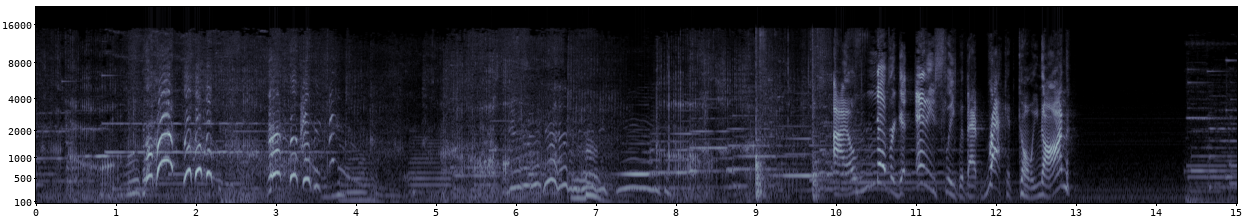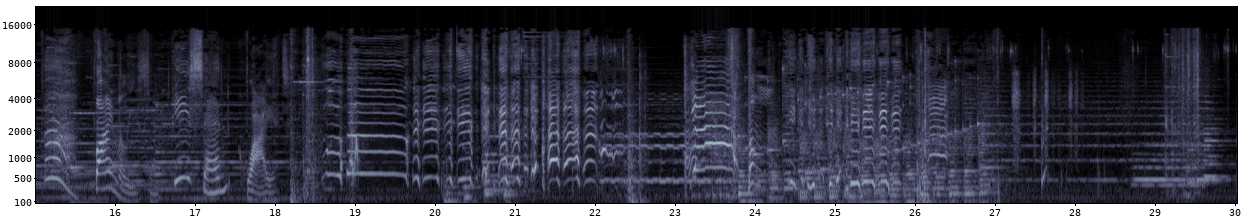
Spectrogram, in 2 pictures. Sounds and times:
Music: 0.0 - 12.8, 14.3 - 18.6, 20.0 - 21.3, 22.4 - 30.0.

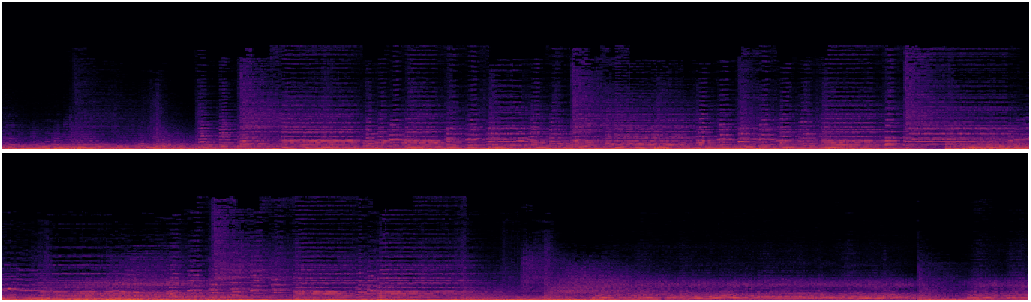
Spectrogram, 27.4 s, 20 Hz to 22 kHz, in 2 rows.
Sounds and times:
Music: 0.0 - 27.3.

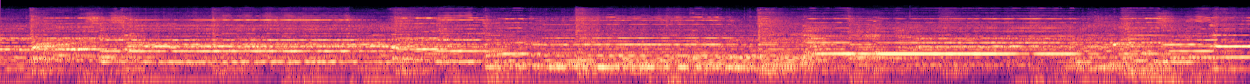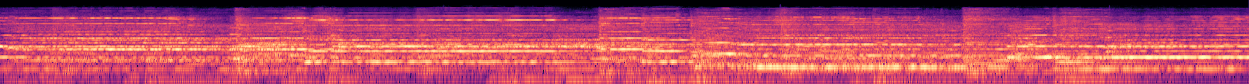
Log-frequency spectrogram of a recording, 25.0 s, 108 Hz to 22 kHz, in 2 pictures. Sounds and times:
Music: 0.0 - 24.9.

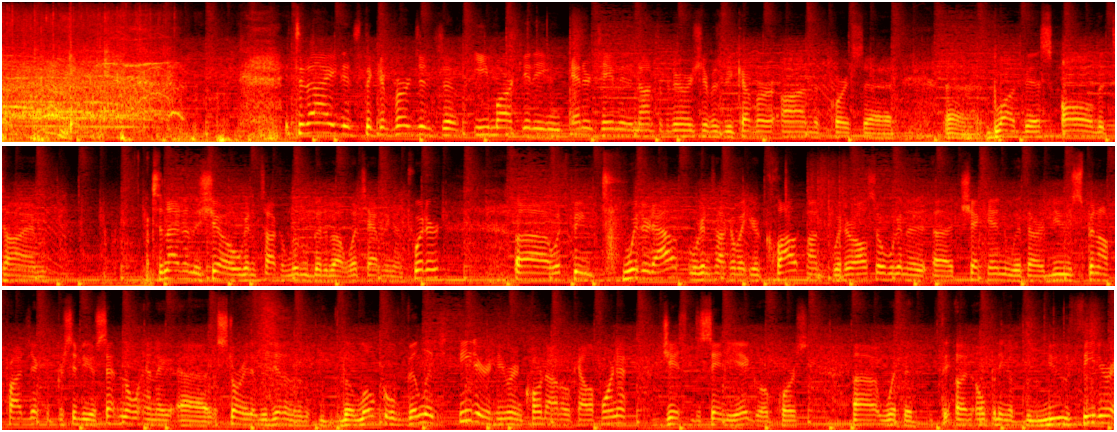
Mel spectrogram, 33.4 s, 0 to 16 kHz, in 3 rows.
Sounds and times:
Music: 0.0 - 33.3
Speech: 2.9 - 11.6, 12.6 - 15.5, 16.3 - 33.3.

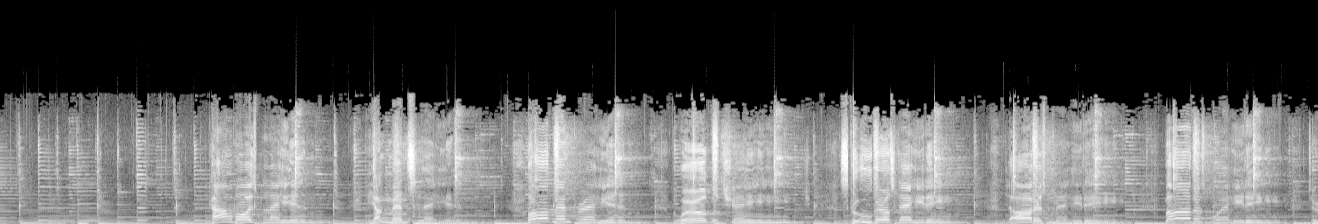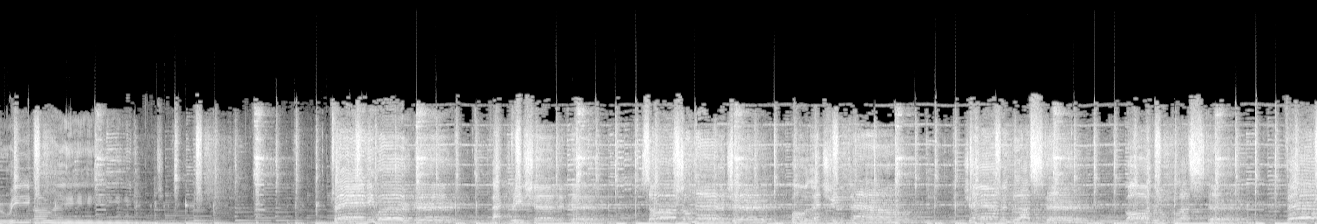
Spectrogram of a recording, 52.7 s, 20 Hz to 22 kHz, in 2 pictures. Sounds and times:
Music: 0.0 - 52.7.

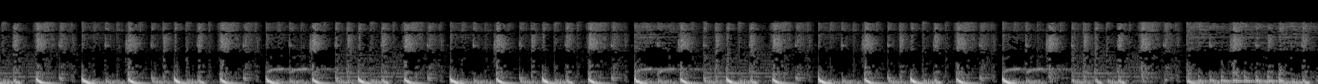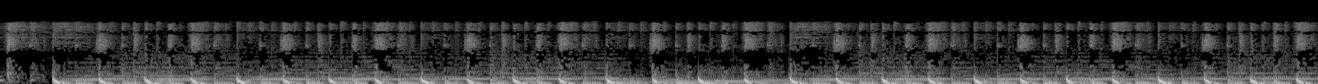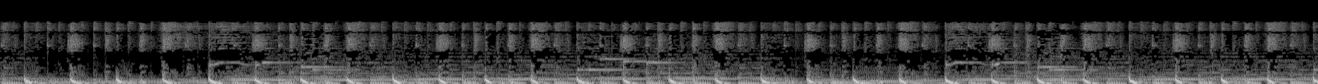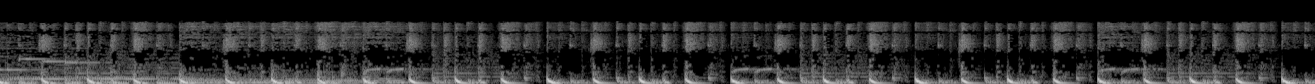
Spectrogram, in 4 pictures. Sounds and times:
Music: 0.0 - 52.6.

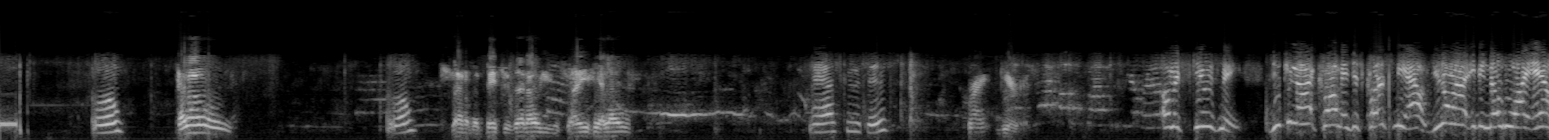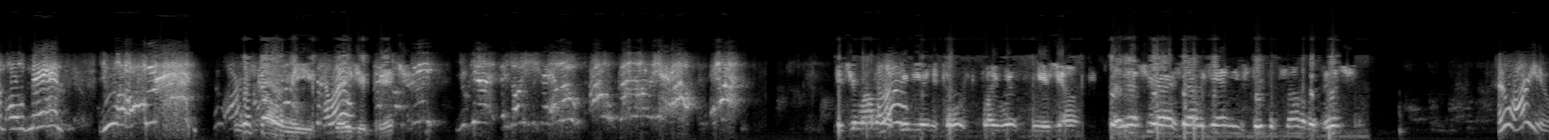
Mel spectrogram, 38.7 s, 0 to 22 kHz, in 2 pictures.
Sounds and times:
Screaming: 20.9 - 21.9.

